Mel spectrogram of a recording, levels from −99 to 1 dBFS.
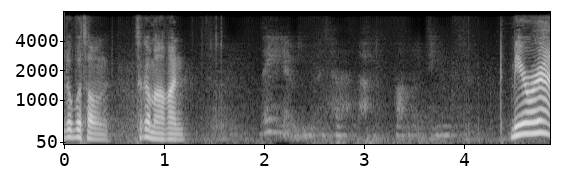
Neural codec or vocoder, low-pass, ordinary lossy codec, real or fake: codec, 16 kHz, 0.5 kbps, X-Codec, WavLM features, trained on Multilingual LibriSpeech; 7.2 kHz; none; fake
